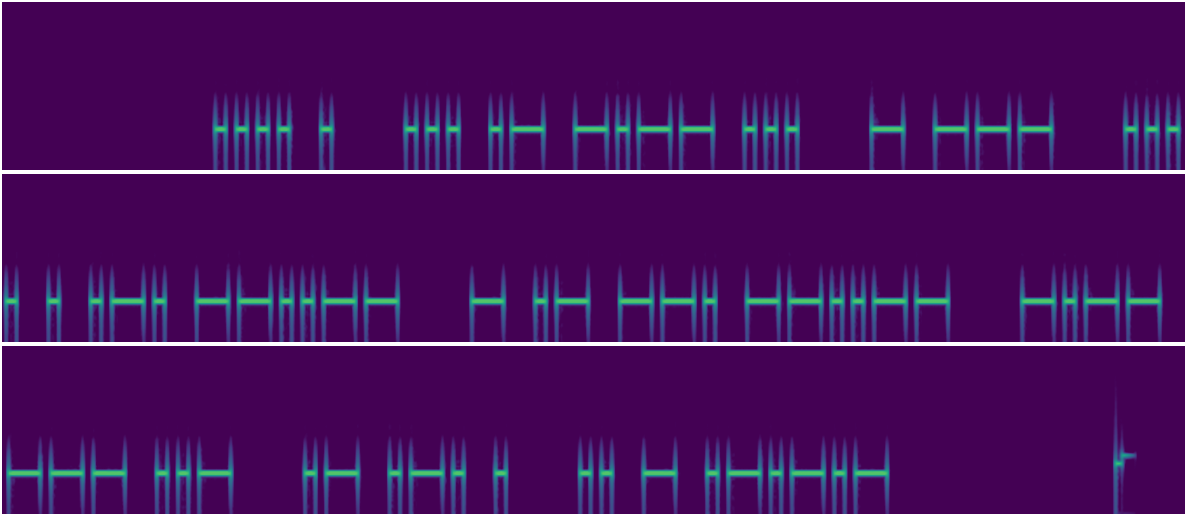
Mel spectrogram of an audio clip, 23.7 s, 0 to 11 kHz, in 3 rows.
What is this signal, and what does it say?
Morse code, heard as a keyed tone, about 17 wpm, 700 Hz. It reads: HE SAYS TO HER, TAG, YOU ARE IT.
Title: Additional Easy Phrases 17wpm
